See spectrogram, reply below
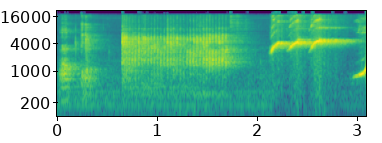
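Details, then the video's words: Grey parrot kept as a pet in Israel, known for speaking Hebrew: a hissing, breathy noise lasting over a second, then three quick high whistles with upward hooks and a final lower rising whistle. "Funny Grey African Parrot speaking hebrew"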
